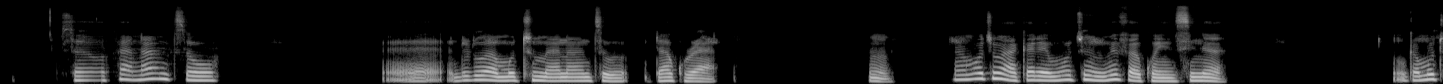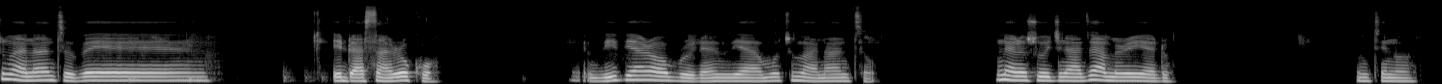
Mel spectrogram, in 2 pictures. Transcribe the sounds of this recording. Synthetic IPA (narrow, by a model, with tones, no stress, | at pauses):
sɛ˨ɔ˨kʰa˦nã˦n˦t͡sʰɪ˦ | ɛ̰˨dʊ˦dʊ˦a˨mʊ̃˦tʰũ˦mã˨nã˦n˦tʰɪ˨da˦kʰʊ˨ɾa˨ | nã˦˨˦mʊ̃˦tʰũ˦ma˨kʰa˦ɾɛ˨mʊ̃˦tʰũ˦m˦mɪ̃˦fa˨kʰã˨n˨sĩ˦nã˦˨ | ŋ̩˨kʰa˨mʊ̃˦tʰũ˦mã˨nã˦n̩˦tʰɪ˨bɛ˦jɛ˦ | ɛ˨dʊ˨a˨sã˨ɾɪ˦kʰɔ˨ | bi˦bi˦a˦ɾa˦ɔ˦bʊ˨ɾɪ˨dã˨m˦bi˦a˨mʊ̃˦tʰũ˦mã˨nã˦n˦tʰɪ˨w | ã˨nʊ̃˦sʊ˦o˨d͡ʑi˨nã˨d͡zɪ˦a˨mɪ̃˦ɾɪ˦jɛ˨dʊ˨ | n̩˦tʰɪ˦nʊ̃˦˨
